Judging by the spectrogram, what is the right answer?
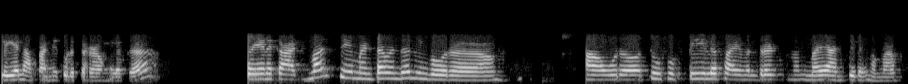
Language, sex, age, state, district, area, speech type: Tamil, female, 30-45, Tamil Nadu, Tiruvallur, urban, conversation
